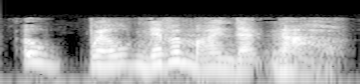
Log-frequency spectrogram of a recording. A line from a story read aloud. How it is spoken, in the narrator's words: said Hermione hastily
